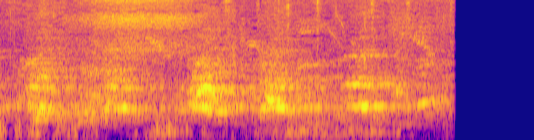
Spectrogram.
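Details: Small male dog making a string of wavering, whimpering cries with pitch swells roughly every half second, ending abruptly after two seconds.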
